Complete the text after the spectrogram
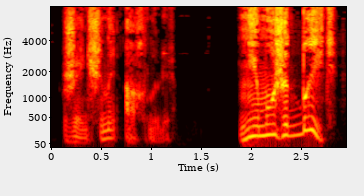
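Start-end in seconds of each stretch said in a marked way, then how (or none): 1.9-2.9 high, slow, loud gasping exclamation; scandalized cry; shocked disbelief. A narrator's reading. Women gasp at the accusation.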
